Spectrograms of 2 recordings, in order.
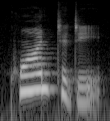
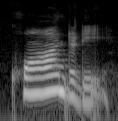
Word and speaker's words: quantity: 아까 제가 여기 보시면 이번에 quantity는 flap t가 두 개나 들어 있습니다.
